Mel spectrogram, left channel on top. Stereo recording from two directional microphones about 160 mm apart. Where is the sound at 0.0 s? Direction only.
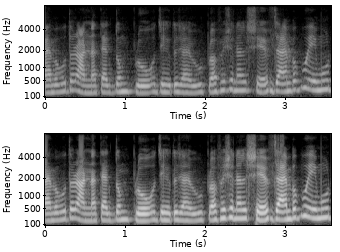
35° right (ahead or behind).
